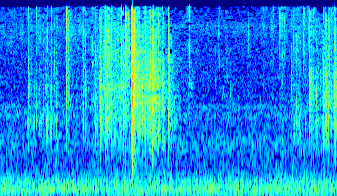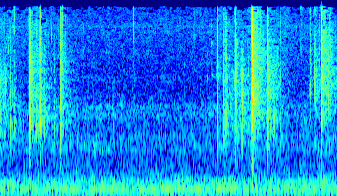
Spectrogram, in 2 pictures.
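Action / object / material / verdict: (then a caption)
scrape / bar of soap scraped with a metal blade / soap / none. A metal blade scrapes and carves the edge of a solid, hand-sized blue soap bar held in the fingers, chipping off thin slices. Quiet, crisp crackling scrapes come in bright bursts over a steady low hum, with a few sharper clicks standing out.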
